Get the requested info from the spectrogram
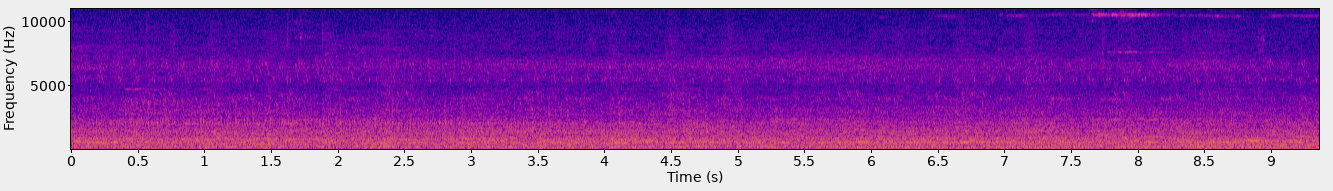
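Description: Distant diesel locomotives of an approaching BNSF double-stack freight train, a steady low rumble.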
